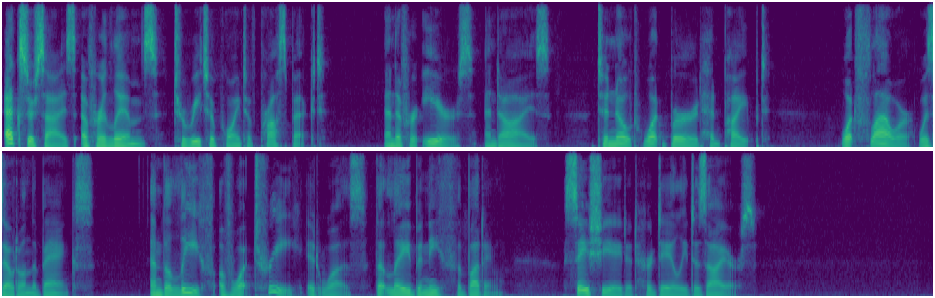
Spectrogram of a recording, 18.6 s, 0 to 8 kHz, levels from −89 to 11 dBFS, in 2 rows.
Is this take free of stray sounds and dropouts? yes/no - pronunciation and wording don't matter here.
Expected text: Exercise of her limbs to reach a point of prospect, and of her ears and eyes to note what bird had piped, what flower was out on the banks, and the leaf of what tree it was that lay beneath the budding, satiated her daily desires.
yes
